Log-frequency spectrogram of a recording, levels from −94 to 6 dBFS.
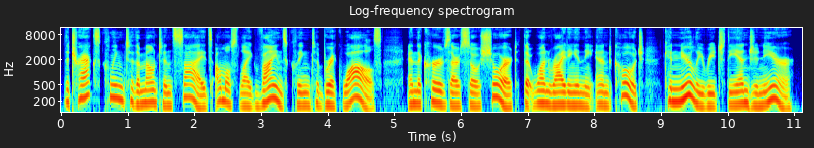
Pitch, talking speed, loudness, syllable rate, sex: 180 Hz, 175 wpm, -17 LUFS, 4.3 syllables/s, female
